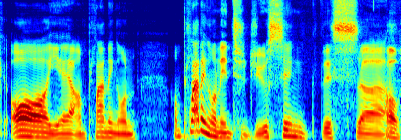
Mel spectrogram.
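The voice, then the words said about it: Put-on accent. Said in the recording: “stop trying to do the accent ... it's almost offensive.”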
